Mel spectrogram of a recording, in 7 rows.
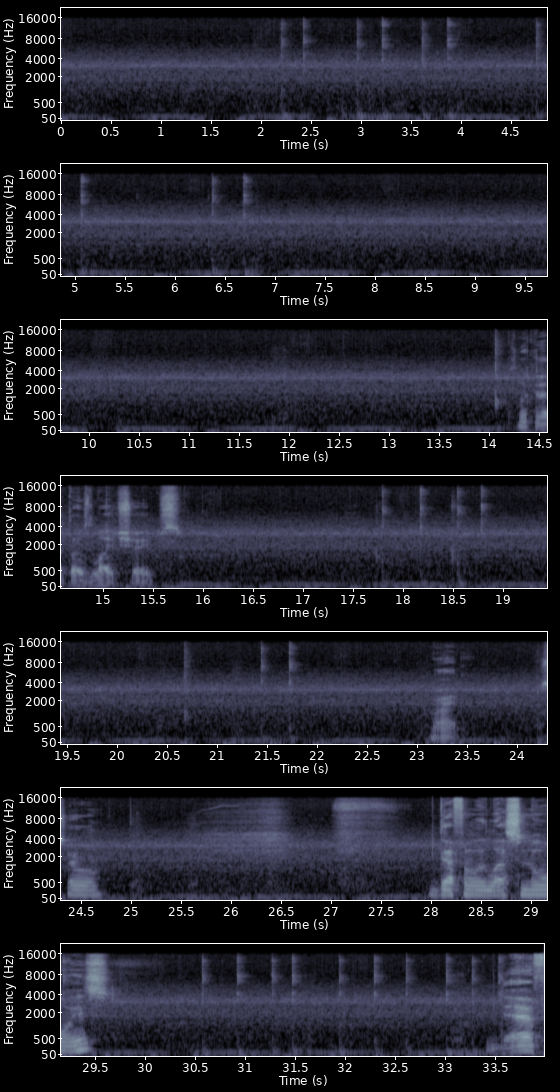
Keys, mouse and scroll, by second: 2.1 middle drag, 2.9 middle click, 3.5 middle click, 4.7 middle click, 6.3-6.6 middle drag, 17.7 middle click, 18.5 middle click, 21.3 middle click, 29.1 middle drag, 30.5 middle click, 31.2 middle click, 31.9 middle click, 32.6 middle click, 33.2 middle click.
